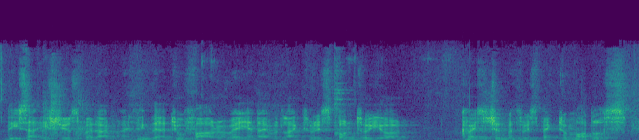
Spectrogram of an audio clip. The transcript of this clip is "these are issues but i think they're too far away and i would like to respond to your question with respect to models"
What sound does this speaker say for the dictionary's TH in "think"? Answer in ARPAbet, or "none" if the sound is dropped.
TH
